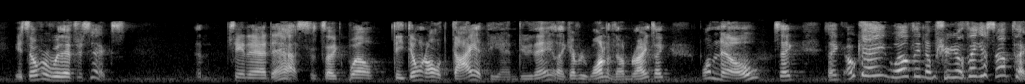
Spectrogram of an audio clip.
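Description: A man talking at a very fast pace, with big swings in loudness and noticeable background noise. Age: 50s. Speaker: graphic novel author. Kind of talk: casual chat.

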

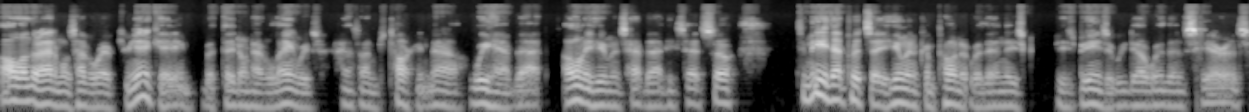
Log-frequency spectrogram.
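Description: A man's fairly low, fry-edged voice at a fairly quick pace, with fairly even intonation against a quiet background. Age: 80s. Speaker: Bigfoot researcher and author. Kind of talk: interview.

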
